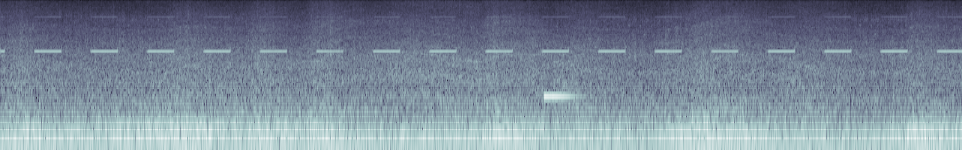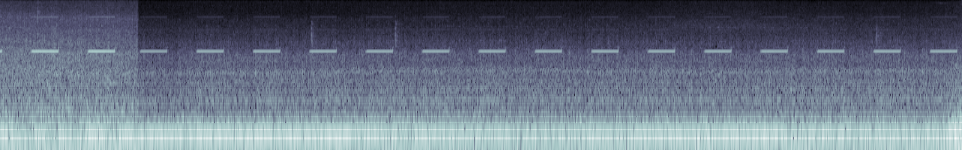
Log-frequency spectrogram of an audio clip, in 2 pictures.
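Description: A truck in American Truck Simulator backs in while its reversing alarm beeps steadily and repeatedly over a constant low engine drone, with a brief air-brake hiss near the middle and the rumble thinning after the halfway point.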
